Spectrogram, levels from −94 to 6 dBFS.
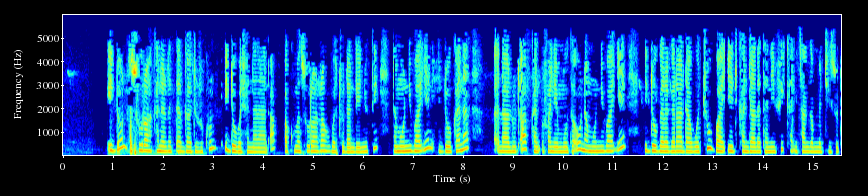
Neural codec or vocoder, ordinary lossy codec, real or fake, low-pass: none; MP3, 24 kbps; real; 5.4 kHz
